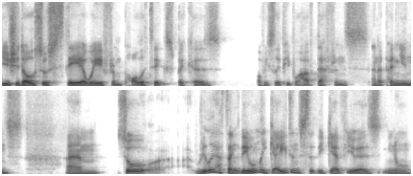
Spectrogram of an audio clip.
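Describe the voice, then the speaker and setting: Speaking at a moderate pace, a man uses a medium pitch with lively intonation. His voice is somewhat breathy. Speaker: commercial radio presenter. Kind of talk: casual podcast interview answer. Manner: chatty, relaxed.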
